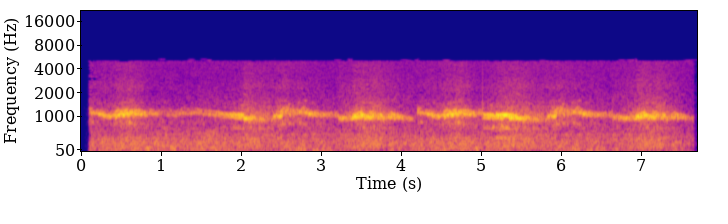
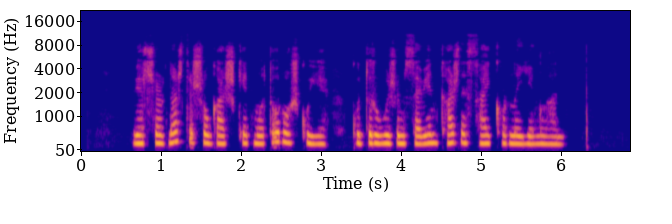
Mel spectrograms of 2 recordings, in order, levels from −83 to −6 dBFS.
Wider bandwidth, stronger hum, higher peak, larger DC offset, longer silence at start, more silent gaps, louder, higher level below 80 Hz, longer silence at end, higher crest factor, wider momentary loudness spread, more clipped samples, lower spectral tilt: second, 5.4 kHz vs 8.8 kHz; neither; first, -2 dBFS vs -8 dBFS; first, 0.3% vs under 0.1%; second, 0.1 s vs 0.65 s; neither; first, -19 LUFS vs -26 LUFS; first, -38 dBFS vs -80 dBFS; second, 0.05 s vs 0.8 s; about the same, 18 dB vs 18 dB; first, 11 LU vs 7 LU; neither; about the same, -7 dB/octave vs -6 dB/octave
